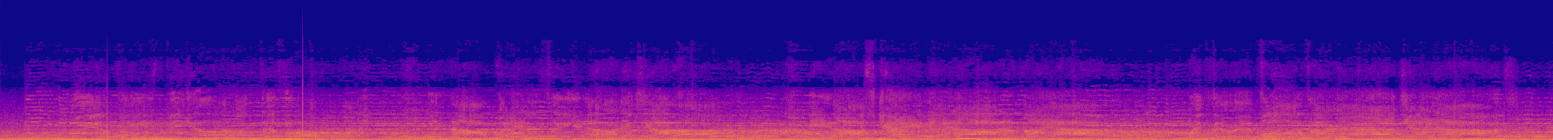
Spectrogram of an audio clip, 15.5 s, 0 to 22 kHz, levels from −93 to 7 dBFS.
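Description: A sudden voltage step or pulse, likely from a plug, switch, static discharge or driver glitch, entered the signal path, producing loud pops roughly 20 dB above the audio: a single pop at 1.07 to 1.09 s and a double pop at 3.03 to 3.18 s, with the sound continuing underneath.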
